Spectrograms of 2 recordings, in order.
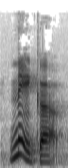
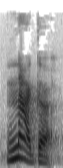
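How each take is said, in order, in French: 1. La première voyelle se prononce comme 'ay'. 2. La première voyelle se prononce comme 'ah'. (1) "nega est plus courant" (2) "ou naga"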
